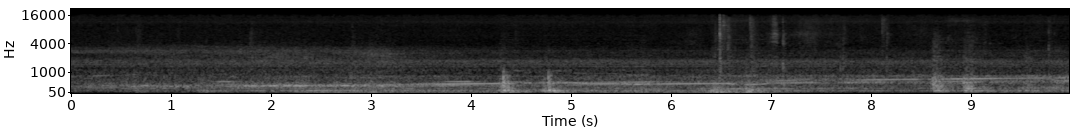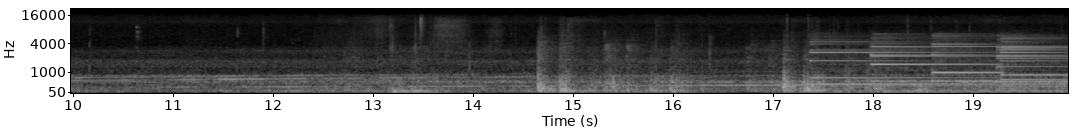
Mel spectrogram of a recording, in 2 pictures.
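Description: A train's motor whines, rising in pitch as the train gathers speed.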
